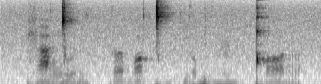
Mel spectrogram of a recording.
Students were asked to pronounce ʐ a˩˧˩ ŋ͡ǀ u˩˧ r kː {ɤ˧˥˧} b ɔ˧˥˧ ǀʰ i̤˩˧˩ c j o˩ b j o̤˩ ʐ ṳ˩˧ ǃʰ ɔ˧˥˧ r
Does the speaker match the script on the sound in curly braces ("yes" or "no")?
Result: yes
